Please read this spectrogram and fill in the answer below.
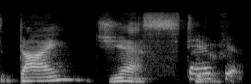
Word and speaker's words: digestive: gas that g e g e g i and g y make the soft g sound so it's digestive digestive system heals off any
